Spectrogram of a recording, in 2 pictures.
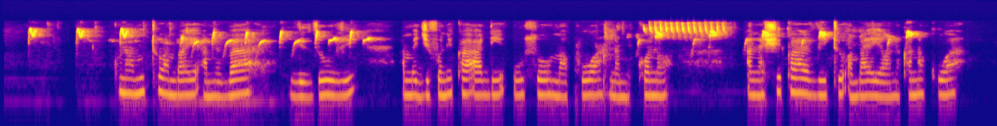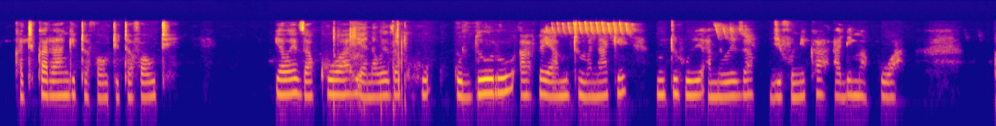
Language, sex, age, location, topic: Swahili, female, 18-24, Nakuru, health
